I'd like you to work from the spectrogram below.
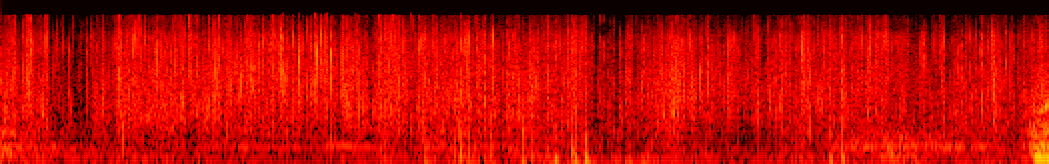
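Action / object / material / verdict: scrape / plastic bubble wrap / plastic / none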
